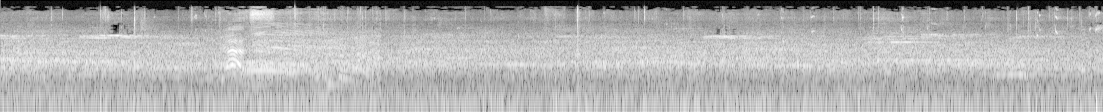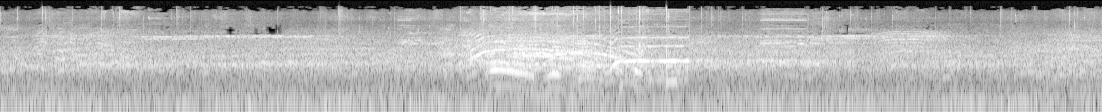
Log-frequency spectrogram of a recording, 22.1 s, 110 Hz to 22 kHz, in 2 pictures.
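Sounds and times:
volleyball hits: 5.4s - 9.0s.

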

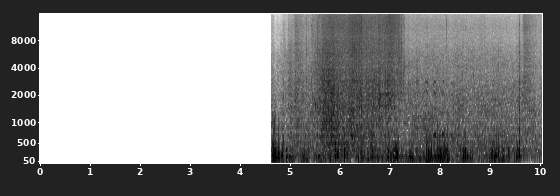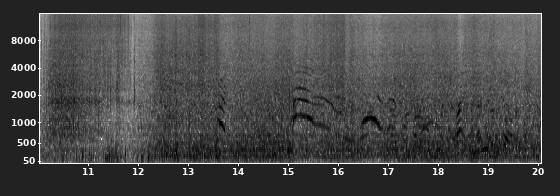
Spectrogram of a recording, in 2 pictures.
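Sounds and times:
wind buffeting microphone: 4.6s - 20.0s
waves splashing against rocks: 4.7s - 20.0s.

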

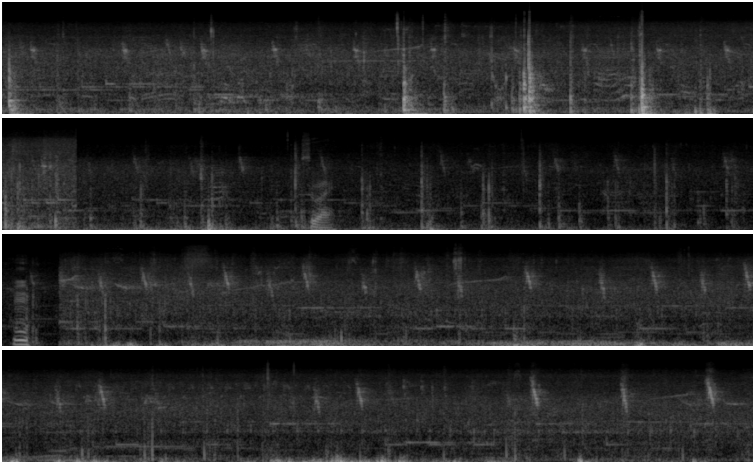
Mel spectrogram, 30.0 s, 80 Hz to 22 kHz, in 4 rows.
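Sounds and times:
background music of melodic notes: 0.0s - 30.0s
birds chirping: 0.0s - 30.0s
low rumble on microphone: 15.7s - 29.6s.

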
